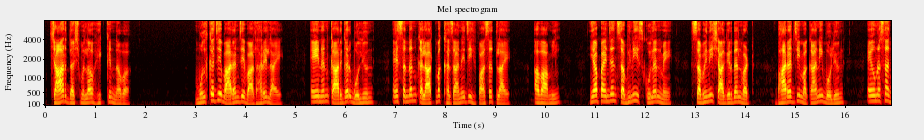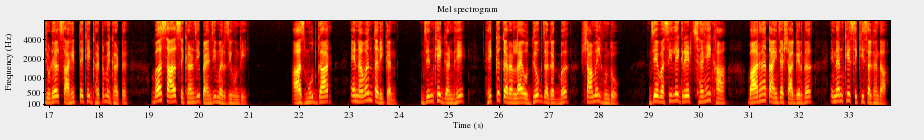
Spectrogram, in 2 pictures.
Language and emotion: Sindhi, neutral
